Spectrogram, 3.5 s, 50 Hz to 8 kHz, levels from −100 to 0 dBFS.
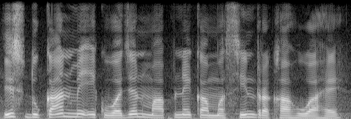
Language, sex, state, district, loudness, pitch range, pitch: Hindi, male, Jharkhand, Ranchi, -18 LUFS, 145-185 Hz, 160 Hz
